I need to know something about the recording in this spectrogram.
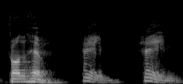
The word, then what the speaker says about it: Trondheim: You can divide it in two. Trond, Uh-huh. Uh-huh. you know Trond, Trond? and Heim, Trondheim. Yeah, Trondheim.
